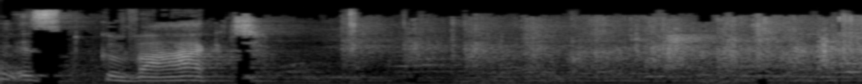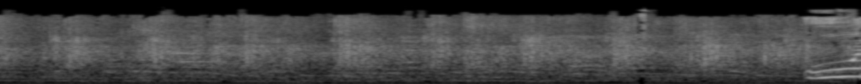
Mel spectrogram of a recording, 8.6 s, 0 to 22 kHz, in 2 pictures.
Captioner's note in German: Beifall BÜNDNIS 90/DIE GRÜNEN und vereinzelt CDU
